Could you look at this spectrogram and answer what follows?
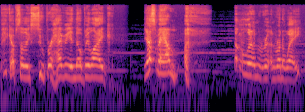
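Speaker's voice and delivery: usual speaking voice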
